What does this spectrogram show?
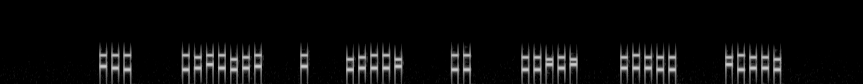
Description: DTMF, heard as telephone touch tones, dialled by machine, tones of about 70 ms. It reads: 963 35#6159 9 15667 33 22*5* 56522 03551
